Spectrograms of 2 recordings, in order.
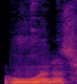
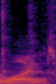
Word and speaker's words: Linus: Linus or Linus? What's your preferred pronunciation? When I speak Swedish, it's Linus.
